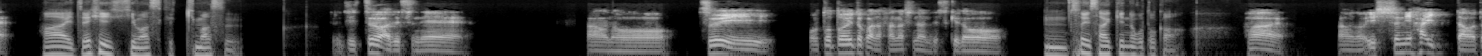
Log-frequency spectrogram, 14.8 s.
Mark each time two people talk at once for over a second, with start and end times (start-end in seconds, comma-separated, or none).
none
